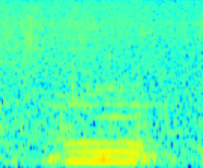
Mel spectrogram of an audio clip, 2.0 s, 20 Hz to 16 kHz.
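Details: Cows mooing at a farm in Montezuma, New York, on 4 November 2017, with a Cattle Egret feeding on insects nearby; a single steady, tonal moo under a second long against a faint background hiss.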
